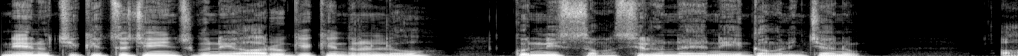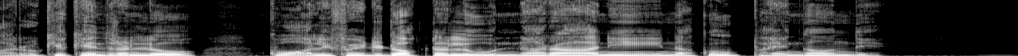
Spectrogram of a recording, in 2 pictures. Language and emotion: Telugu, fearful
